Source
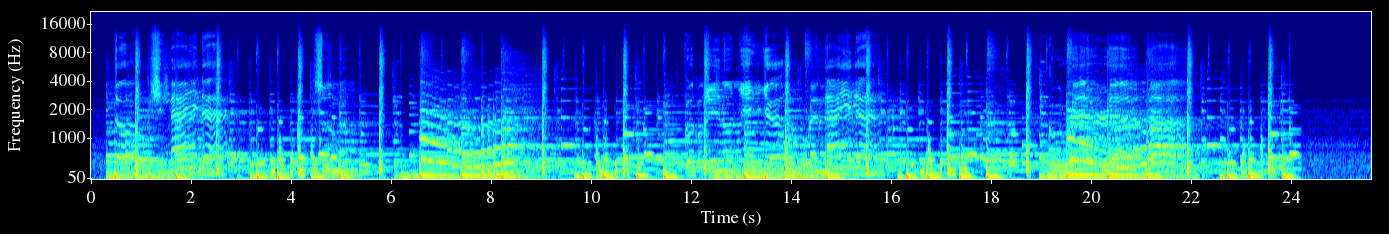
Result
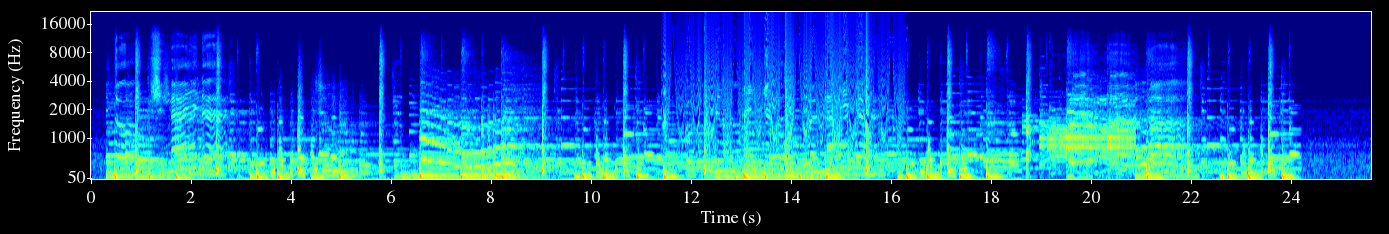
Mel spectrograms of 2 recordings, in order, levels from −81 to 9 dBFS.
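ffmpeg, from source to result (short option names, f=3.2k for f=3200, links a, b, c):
-filter_complex "[0:a]asettb=1/sr,asplit=3[a][b][c];[a]atrim=end=3.394[d];[b]atrim=start=3.39:end=5.75,asetpts=PTS-STARTPTS,afade=t=in:d=0.004:c=qsin,afade=t=out:st=2.356:d=0.004:c=qsin,adynamicsmooth=sensitivity=4.5:basefreq=800[e];[c]atrim=start=5.746[f];[d][e]acrossfade=d=0.004:c1=hsin:c2=qsin[g];[g][f]acrossfade=d=0.004:c1=qsin:c2=hsin,asettb=1/sr,asplit=3[h][i][j];[h]atrim=end=11.394[k];[i]atrim=start=11.39:end=16.34,asetpts=PTS-STARTPTS,afade=t=in:d=0.004:c=qsin,afade=t=out:st=4.946:d=0.004:c=qsin,acrusher=samples=16:mix=1:aa=0.000001:lfo=1:lforange=25.6:lforate=3.2[l];[j]atrim=start=16.336[m];[k][l]acrossfade=d=0.004:c1=hsin:c2=qsin[n];[n][m]acrossfade=d=0.004:c1=qsin:c2=hsin,asettb=1/sr,asplit=3[o][p][q];[o]atrim=end=18.614[r];[p]atrim=start=18.61:end=20.88,asetpts=PTS-STARTPTS,afade=t=in:d=0.004:c=qsin,afade=t=out:st=2.266:d=0.004:c=qsin,aeval=exprs='val(0)*sin(2*PI*910*n/s)':c=same[s];[q]atrim=start=20.876[t];[r][s]acrossfade=d=0.004:c1=hsin:c2=qsin[u];[u][t]acrossfade=d=0.004:c1=qsin:c2=hsin"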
